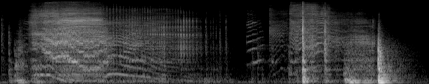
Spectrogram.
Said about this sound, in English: The wind had kicked up. The house shutters were creaking a little.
